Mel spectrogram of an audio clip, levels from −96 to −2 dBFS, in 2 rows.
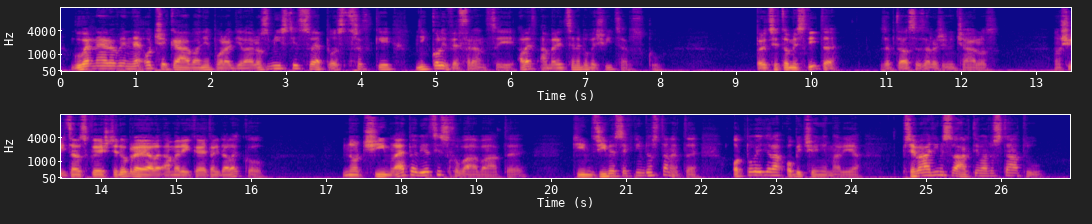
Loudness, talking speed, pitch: -33 LUFS, 115 wpm, 105 Hz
